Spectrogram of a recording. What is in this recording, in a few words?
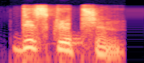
"description", Indian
